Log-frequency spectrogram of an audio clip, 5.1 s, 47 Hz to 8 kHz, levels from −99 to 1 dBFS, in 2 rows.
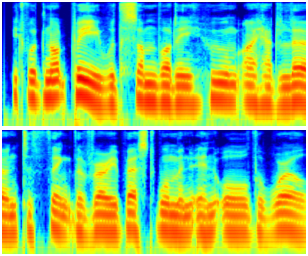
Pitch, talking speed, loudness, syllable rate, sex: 125 Hz, 235 wpm, -17 LUFS, 5.2 syllables/s, male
